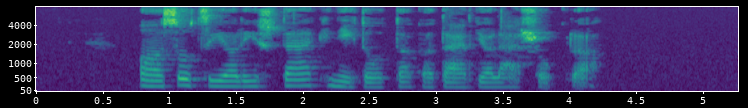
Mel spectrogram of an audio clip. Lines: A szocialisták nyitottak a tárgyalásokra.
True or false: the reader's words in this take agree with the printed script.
true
